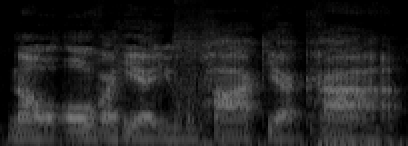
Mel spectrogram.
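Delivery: a bad Boston accent, drawn out. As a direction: imitate the mayor's thick Boston accent. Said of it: "that really bad Boston accent".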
